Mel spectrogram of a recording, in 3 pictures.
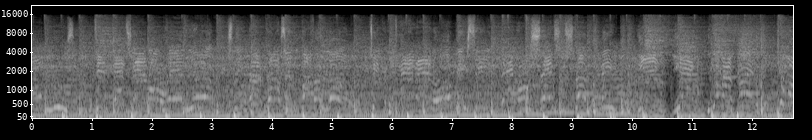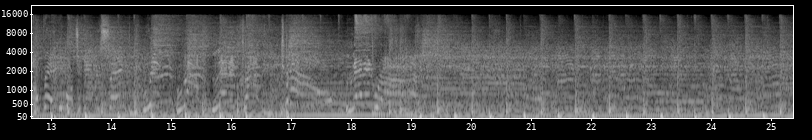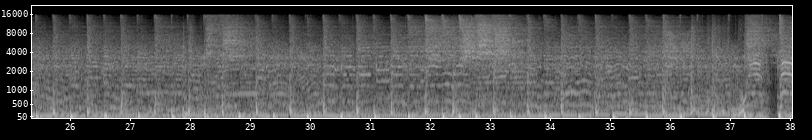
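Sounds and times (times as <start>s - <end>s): bass line: 0.0s - 38.0s
drum kit beat: 0.0s - 38.0s
electric guitar: 0.0s - 38.0s.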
